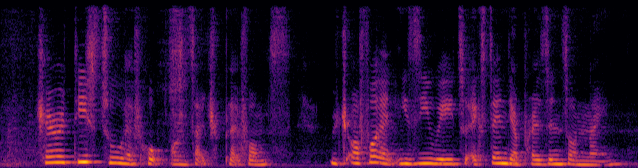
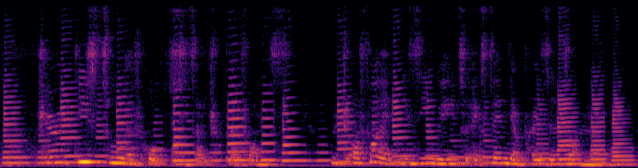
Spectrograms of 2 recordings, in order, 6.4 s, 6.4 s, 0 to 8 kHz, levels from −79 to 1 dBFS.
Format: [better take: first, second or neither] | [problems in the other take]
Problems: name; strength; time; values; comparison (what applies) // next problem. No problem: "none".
first | background sound (Wind instrument, woodwind instrument); 8 dB below the speech // room echo; dies away in 0.3 s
